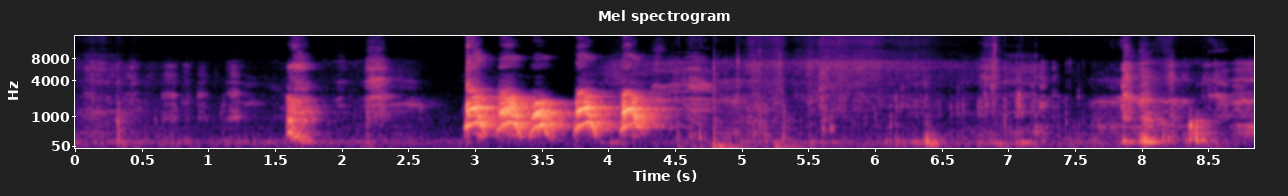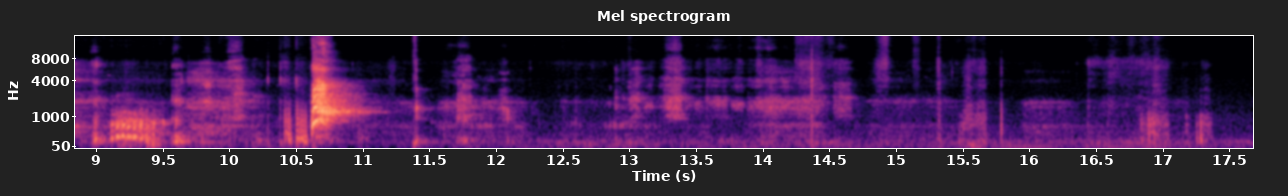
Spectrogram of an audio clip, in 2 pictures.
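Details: Pomeranian dog on a sofa reacting to a strange sound; scattered short barks, a brief burst of rapid yapping in the middle, long quiet gaps between, faint household noises.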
